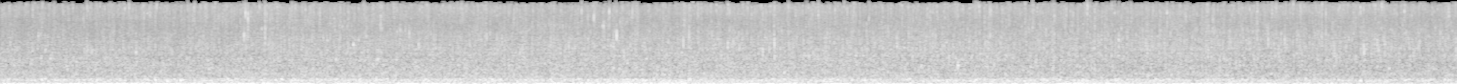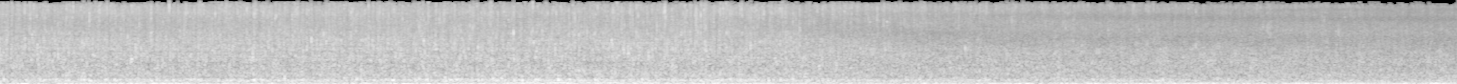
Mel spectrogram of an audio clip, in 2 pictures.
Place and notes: cologne, komoedienstr, roemische wasserspiele
verschiedene wassergeräusche und verkehrsrauschen, etwas windpoppen, am nachmittag
soundmap nrw
project: social ambiences/ listen to the people - in & outdoor nearfield recordings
